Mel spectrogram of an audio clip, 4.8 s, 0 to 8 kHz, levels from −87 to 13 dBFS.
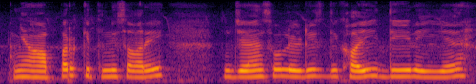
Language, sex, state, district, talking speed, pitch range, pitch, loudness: Hindi, male, Uttar Pradesh, Shamli, 140 wpm, 175-195 Hz, 185 Hz, -16 LUFS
